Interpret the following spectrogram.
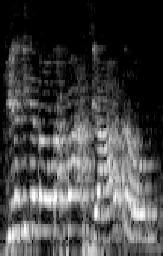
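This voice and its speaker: Woman pastor, passionate sermon, distant mic in a reverberant church, soft music under. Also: extremely high pitch, moderate pace, dull audio. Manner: impassioned, mimics congregants in quoted voices. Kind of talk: evangelical sermon. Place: church hall. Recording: echoey church hall from far off.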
